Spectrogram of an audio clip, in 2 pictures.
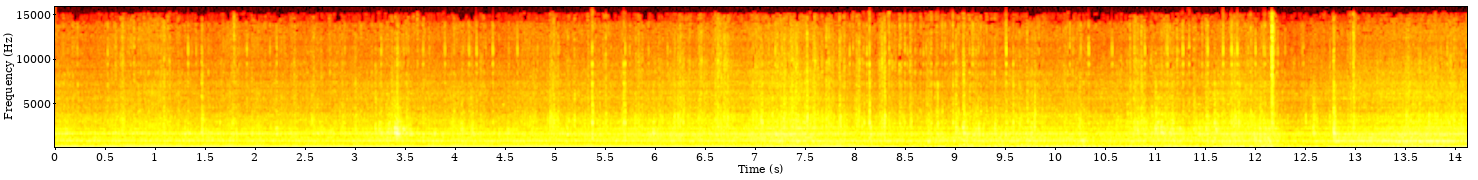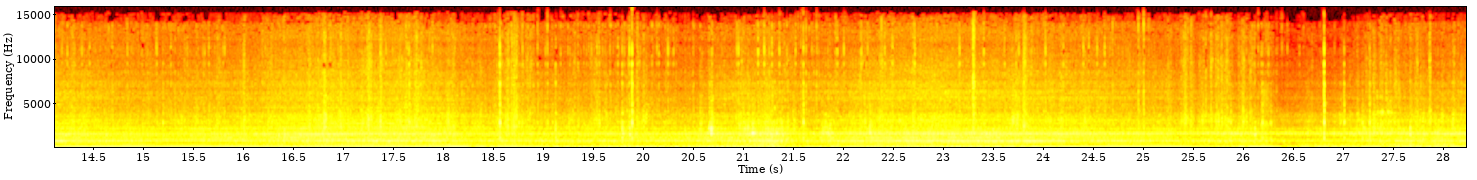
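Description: Mazda MX-5 race car's four-cylinder engine running hard under racing load, heard from inside the caged cabin. Its note steps down and climbs again several times as the car drives through corners, with a brief lift near the end.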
